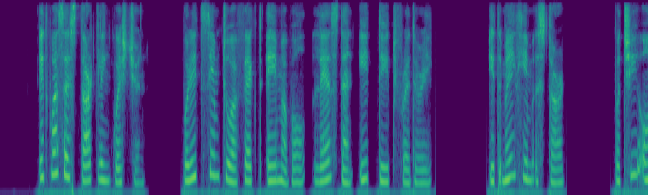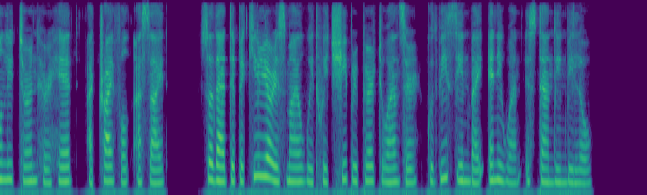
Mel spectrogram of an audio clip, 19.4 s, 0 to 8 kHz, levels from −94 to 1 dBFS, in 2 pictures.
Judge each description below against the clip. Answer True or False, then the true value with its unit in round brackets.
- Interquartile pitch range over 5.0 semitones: False (2.8 semitones)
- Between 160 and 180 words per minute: False (145 wpm)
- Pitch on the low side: False (225 Hz)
